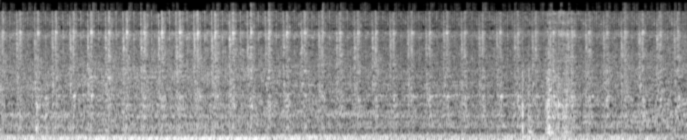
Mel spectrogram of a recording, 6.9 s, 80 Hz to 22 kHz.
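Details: 6.1L SRT8 HEMI V8: uneven idle and running with irregular stumbles and a light fast ticking on top; random cylinder misfire, cause not yet found.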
